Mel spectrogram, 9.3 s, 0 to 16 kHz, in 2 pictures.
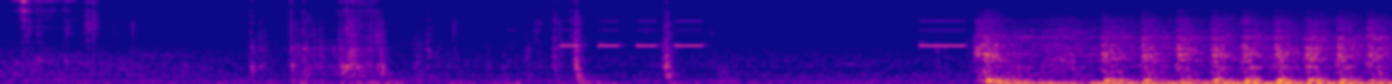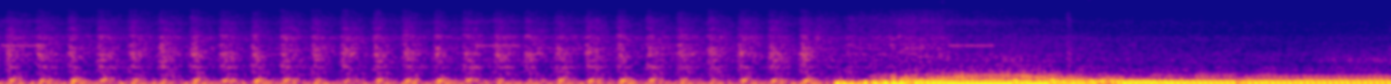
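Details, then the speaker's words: Nissan 350Z after manual transmission swap, test start with oil and coolant filled: steady fast cranking about four turns a second for roughly four seconds, then catches and settles; slightly long crank but clean start. "Ooh, a little long start, but sounds good, man."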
